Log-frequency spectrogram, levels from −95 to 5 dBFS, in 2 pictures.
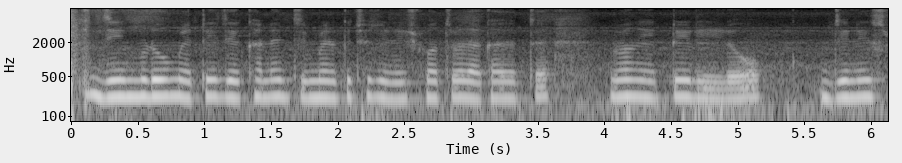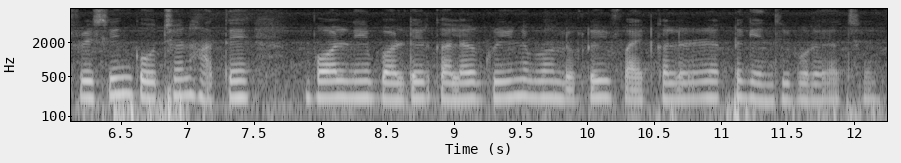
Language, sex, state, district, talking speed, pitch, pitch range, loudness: Bengali, female, West Bengal, Kolkata, 155 wpm, 205 Hz, 180-215 Hz, -21 LUFS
